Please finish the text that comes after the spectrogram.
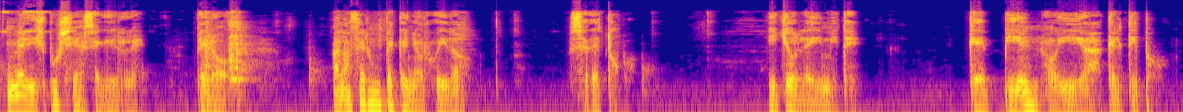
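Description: An actor playing an embittered invisible scientist in a radio drama, recounting furtive exploits with deliberate, dramatic pauses and a breathy voice that slips into whispers. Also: male voice, very deep voice, expressive, fairly bright tone, exaggerated voice. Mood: furtive, wary. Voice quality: husky, breathy voice slipping into whispers. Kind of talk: radio drama narration and dialogue.

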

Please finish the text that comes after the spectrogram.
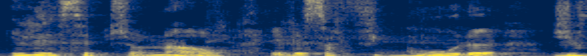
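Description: Animated young Brazilian man thinking aloud. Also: medium pitch, brisk. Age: 20s. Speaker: vlogger giving personal commentary. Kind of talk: reflective spoken audio-log monologue. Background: music.

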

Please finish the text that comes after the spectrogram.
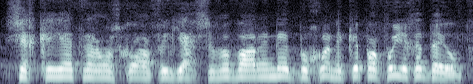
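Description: Actor playing a high, blustering old Amsterdam father. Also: fast, heavy background noise, natural voice. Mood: evasive. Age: older. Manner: blustering, exclamatory, repeats himself. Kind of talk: comic radio drama acting.

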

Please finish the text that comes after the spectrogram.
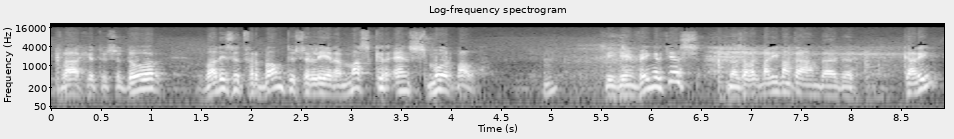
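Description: An actor as a bossy, sardonic Flemish police commissioner. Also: male voice, medium pitch, very animated, moderate pace, noisy background, close to an everyday voice. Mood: schoolmasterly, probing. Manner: theatrical, schoolmasterly, teasing. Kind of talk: TV police drama dialogue.

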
